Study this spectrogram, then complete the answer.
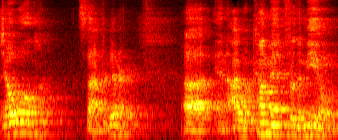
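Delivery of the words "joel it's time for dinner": put-on Southern accent, calling out loudly. Retelling how his mom called him in for dinner, in her southern accent. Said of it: "she would say in her southern accent".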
